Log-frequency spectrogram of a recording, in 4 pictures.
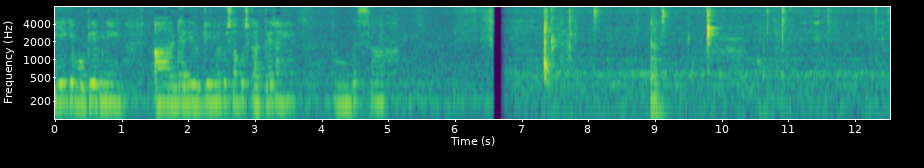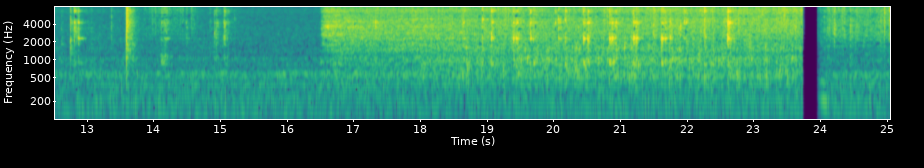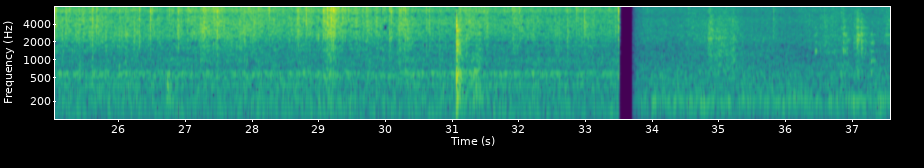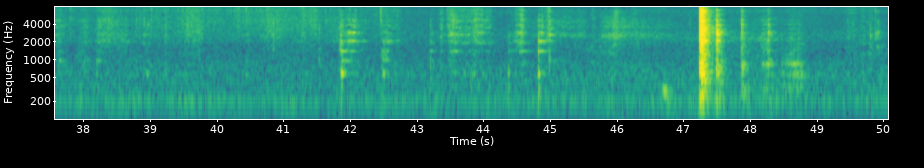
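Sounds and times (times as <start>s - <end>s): omelette sizzling in oil: 16.5s - 33.6s, 36.2s - 45.0s.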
